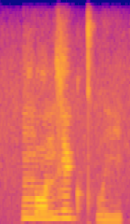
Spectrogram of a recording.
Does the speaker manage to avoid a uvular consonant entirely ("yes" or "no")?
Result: yes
